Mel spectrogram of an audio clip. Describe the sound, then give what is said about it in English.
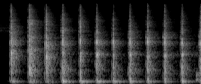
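A quick, steady run of about eleven sharp hand claps, evenly spaced and fairly loud, an action clap along to a birthday song sung for a house's first birthday, with no voices or music audible underneath. “I was doing the action clap.”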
